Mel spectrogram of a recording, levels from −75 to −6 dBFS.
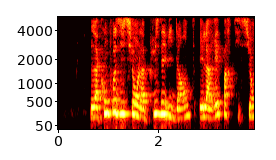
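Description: No technical faults are audible.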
